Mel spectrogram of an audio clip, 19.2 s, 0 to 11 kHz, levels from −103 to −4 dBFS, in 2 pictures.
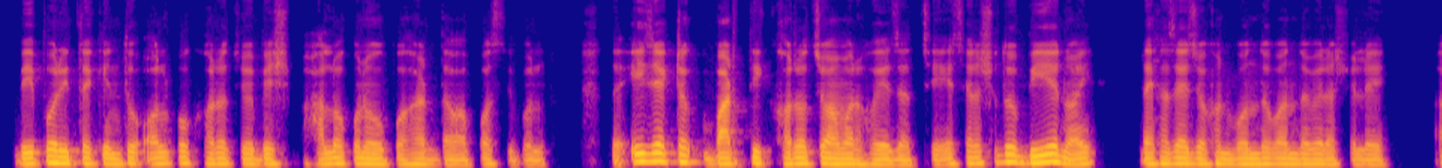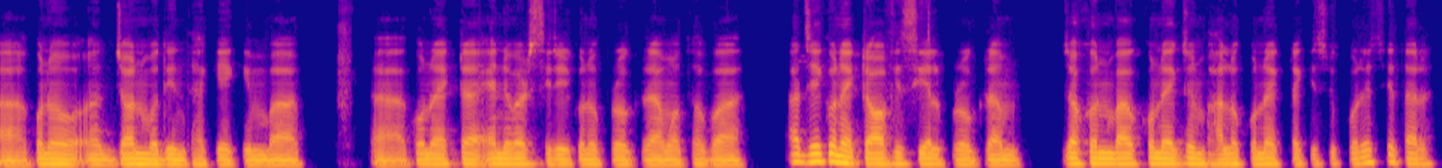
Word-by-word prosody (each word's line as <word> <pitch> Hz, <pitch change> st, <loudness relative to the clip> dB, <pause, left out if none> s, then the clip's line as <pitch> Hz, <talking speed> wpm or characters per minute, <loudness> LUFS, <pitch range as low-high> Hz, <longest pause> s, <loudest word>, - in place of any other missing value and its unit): বিপরীতে 115 Hz, +1 st, +3 dB
কিন্তু 100 Hz, 0 st, +1 dB, 0.2 s
অল্প 110 Hz, +1 st, -1 dB
খরচে 100 Hz, -1 st, -2 dB
বেশ 95 Hz, -1 st, 0 dB, 0.2 s
ভালো 100 Hz, +4 st, 0 dB
কোনো 105 Hz, -1 st, +3 dB
উপহার 95 Hz, +1 st, -2 dB
দেওয়া 90 Hz, -1 st, -2 dB
পসিবল। 90 Hz, -3 st, -6 dB, 0.5 s
তো -, -, -5 dB
এইযে 150 Hz, +1 st, +6 dB
একটা 145 Hz, -1 st, +1 dB, 0.2 s
বাড়তি 105 Hz, +3 st, +1 dB
খরচও 110 Hz, 0 st, +1 dB
আমার 100 Hz, -1 st, +3 dB
হয়ে 95 Hz, -1 st, +2 dB
যাচ্ছে। 90 Hz, +1 st, -5 dB
এছাড়া 110 Hz, +3 st, -1 dB
শুধু 140 Hz, +2 st, +2 dB
বিয়ে 135 Hz, +4 st, +7 dB
নয়, 100 Hz, +2 st, +3 dB, 0.4 s
দেখা 100 Hz, +1 st, +1 dB
যায় 105 Hz, -2 st, +3 dB
যখন 100 Hz, +1 st, 0 dB
বন্ধু-বান্ধবের 100 Hz, -1 st, +1 dB
আসলে 95 Hz, -1 st, -4 dB, 0.5 s
আ -, -, -1 dB, 0.2 s
কোন 100 Hz, 0 st, +2 dB
আ -, -, +4 dB, 0.4 s
জন্মদিন 95 Hz, -1 st, +3 dB
থাকে 95 Hz, 0 st, -3 dB
কিংবা 90 Hz, -1 st, 0 dB, 0.6 s
আ -, -, -1 dB, 0.2 s
কোন 95 Hz, -, 0 dB
একটা 100 Hz, +2 st, -2 dB
অ্যানিভার্সারির 95 Hz, -1 st, +1 dB
কোন 95 Hz, -, 0 dB
একটা 90 Hz, -, -9 dB
প্রোগ্রাম 90 Hz, -1 st, -1 dB
অথবা, 90 Hz, 0 st, -3 dB, 0.4 s
আ -, -, -2 dB
যেকোনো 150 Hz, -2 st, +5 dB
একটা 105 Hz, -, -1 dB
অফিসিয়াল 100 Hz, 0 st, -1 dB
প্রোগ্রাম 90 Hz, -1 st, -1 dB, 0.4 s
যখন 105 Hz, +1 st, +3 dB
বা, 100 Hz, -, +3 dB
কোন 105 Hz, -, +2 dB
একজন 100 Hz, +1 st, +1 dB
ভালো 95 Hz, +1 st, +1 dB
কোন 100 Hz, -, +1 dB
একটা 95 Hz, +1 st, -7 dB
কিছু 95 Hz, +2 st, -9 dB
করেছে, 125 Hz, +7 st, -2 dB
তার 100 Hz, -2 st, 0 dB
100 Hz, 175 wpm, -23 LUFS, 95-105 Hz, 0.6 s, বিয়ে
